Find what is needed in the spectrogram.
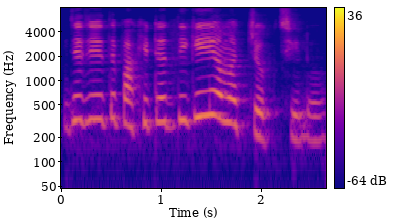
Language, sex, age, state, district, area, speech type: Bengali, female, 30-45, West Bengal, Birbhum, urban, spontaneous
